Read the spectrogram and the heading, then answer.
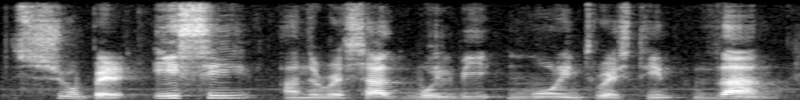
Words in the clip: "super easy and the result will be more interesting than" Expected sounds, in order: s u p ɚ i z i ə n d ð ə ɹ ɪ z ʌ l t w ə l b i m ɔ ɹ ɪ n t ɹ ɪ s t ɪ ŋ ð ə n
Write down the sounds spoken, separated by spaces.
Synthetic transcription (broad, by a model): s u p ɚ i s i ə n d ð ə ɹ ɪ s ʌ l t w ə l b i m ɔ ɹ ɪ n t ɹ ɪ s t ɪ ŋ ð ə n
